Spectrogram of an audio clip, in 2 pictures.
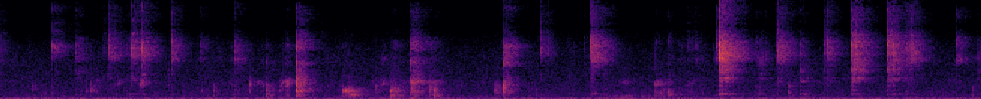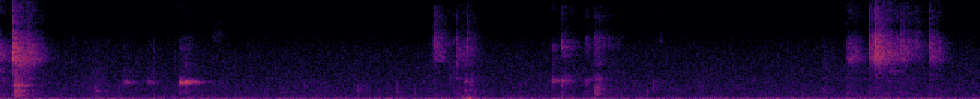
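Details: Four cats, two adult sisters and two kittens, eating dry cat food indoors: crisp, irregular crunches and clicks in quick bursts with short pauses, some louder bites standing out, in a quiet small room.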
